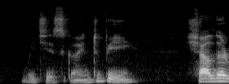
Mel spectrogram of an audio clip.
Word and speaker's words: shoulder: is going to be shoulder rhymes with folder so it's shoulder not not shoulder it's shoulder okay let's put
